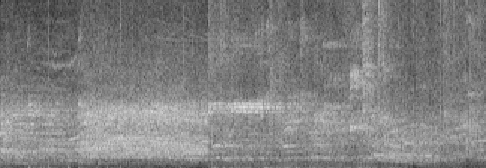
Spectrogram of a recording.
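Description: Live game sound in a gym: a basketball dribbled on a hardwood court over crowd chatter and noise, the crowd sound changing abruptly about a second in and again near three seconds.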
